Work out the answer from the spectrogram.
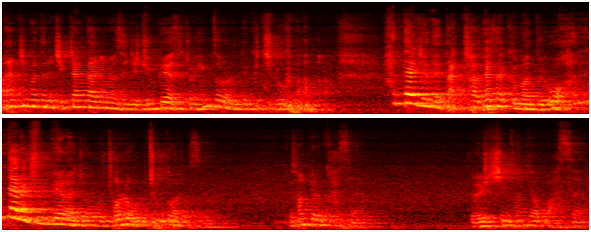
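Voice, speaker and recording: A man's voice: fairly high pitch, dark tone, a little hiss or hum. A man pastor preaching a sermon, urging his listeners on with fervor and then telling a story with acted dialogue. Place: church sanctuary. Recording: echoey hall, voice from far off.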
